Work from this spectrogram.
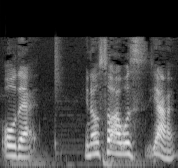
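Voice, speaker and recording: A woman with a Dutch accent and a gravelly edge, talking casually and hesitantly as an interview guest. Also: medium pitch, moderate pace, faint music behind. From Netherlands, grew up in Tilburg. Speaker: music artist, interview guest. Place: radio studio.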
